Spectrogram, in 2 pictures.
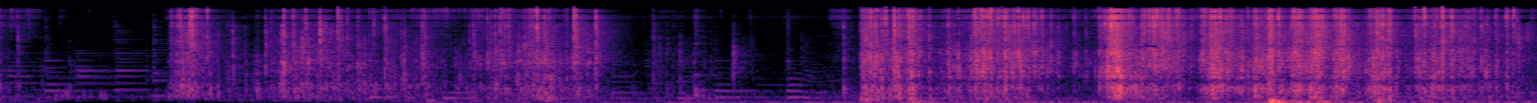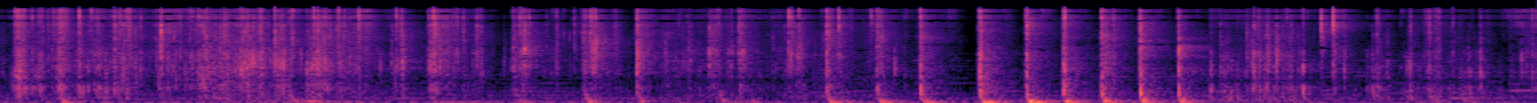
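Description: Clear plastic zip-top bag crinkling and crackling as it is packed with crumbly peanut dough and squeezed to push the air out, followed near the end by a quick run of clicks as the zipper is pressed shut.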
